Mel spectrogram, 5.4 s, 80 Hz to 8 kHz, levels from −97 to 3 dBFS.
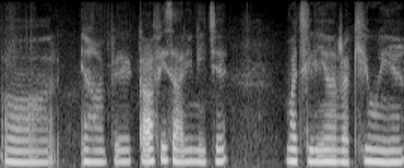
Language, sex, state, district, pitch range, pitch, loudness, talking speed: Hindi, female, Bihar, Patna, 195-210 Hz, 200 Hz, -20 LUFS, 120 wpm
